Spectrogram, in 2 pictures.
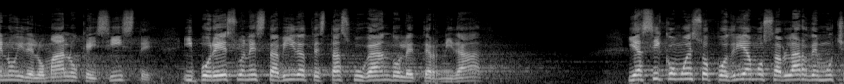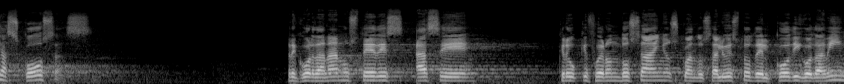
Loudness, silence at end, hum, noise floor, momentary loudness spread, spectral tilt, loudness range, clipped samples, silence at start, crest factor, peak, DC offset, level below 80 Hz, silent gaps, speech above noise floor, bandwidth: -20 LUFS; 0 s; none; -65 dBFS; 10 LU; -3.5 dB/octave; 5 LU; under 0.1%; 0 s; 18 dB; -4 dBFS; under 0.1%; -54 dBFS; none; 45 dB; 14.5 kHz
